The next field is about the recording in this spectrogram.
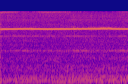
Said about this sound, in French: Ok, mise en puissance. Arrêt à décoller, attention. Puissance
